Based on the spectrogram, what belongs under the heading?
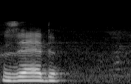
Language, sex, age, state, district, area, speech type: Urdu, male, 18-30, Maharashtra, Nashik, urban, spontaneous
